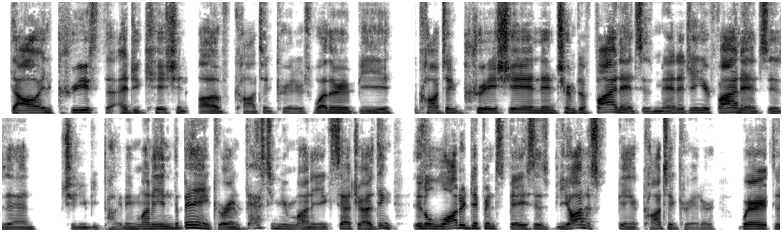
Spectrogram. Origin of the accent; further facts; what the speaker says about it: Silicon Valley, California, United States; I'm a kid from Silicon Valley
